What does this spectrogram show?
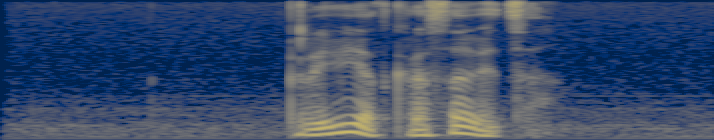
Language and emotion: Russian, positive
